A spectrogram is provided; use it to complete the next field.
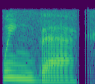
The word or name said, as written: wingback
